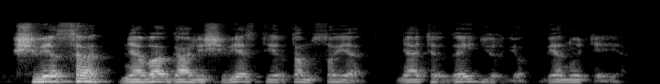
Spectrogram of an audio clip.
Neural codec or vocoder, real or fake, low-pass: none; real; 7.2 kHz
